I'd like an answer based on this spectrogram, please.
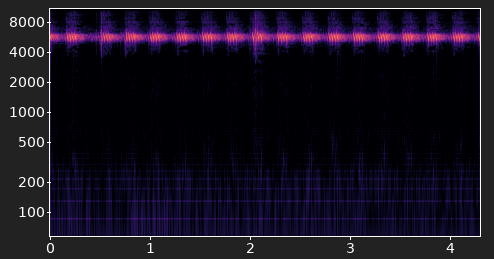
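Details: Shrill, ringing chirps of a two-spotted cricket, evenly spaced at about four per second, some seventeen in a row against silence.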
